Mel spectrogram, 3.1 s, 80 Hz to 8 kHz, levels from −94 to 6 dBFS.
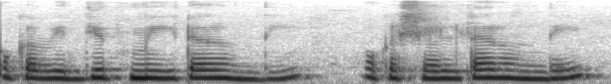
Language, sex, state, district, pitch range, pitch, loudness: Telugu, female, Telangana, Mahabubabad, 220-240 Hz, 230 Hz, -14 LUFS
